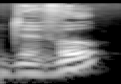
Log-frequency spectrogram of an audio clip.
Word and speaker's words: Devaux: J'ai le plaisir de recevoir aujourd'hui Deveau. On le prononce bien comme ça ?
